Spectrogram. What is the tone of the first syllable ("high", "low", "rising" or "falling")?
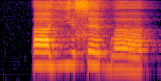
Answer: high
